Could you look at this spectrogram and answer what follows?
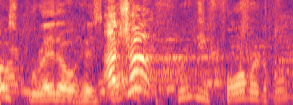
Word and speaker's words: Barreto: TELLIGMAN is defending well against the low kick attempts there by Carlos Barreto. Or Barreto, as they pronounce it in Brazil.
